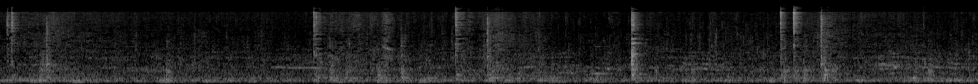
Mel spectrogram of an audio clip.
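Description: Chicken pieces and spice paste sizzling in oil in a metal kadai as a spatula stirs them, with sharp knocks and scrapes of the spatula against the pan every second or two. The masala is being fried down for the curry.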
